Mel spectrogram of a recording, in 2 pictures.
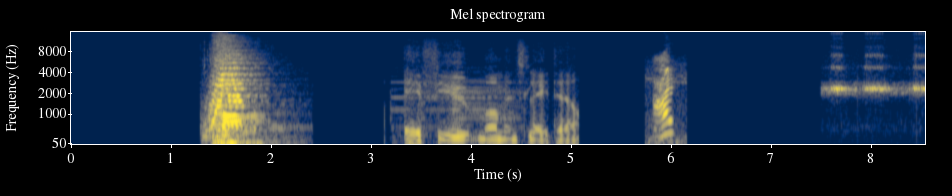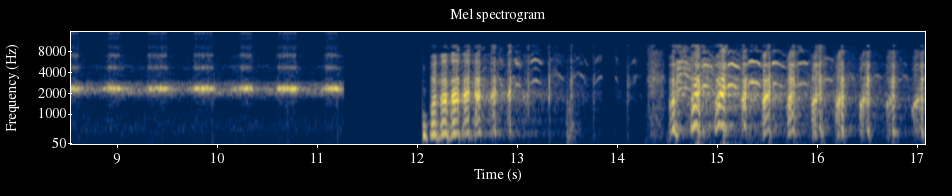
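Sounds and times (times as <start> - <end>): cricket chirping: 7.5 - 11.3
high-pitched laugh: 12.1 - 17.0.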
